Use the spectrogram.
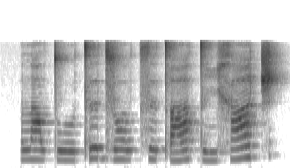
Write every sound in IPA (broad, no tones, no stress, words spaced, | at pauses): lalˠtwu tʼɨd͡zolˠ t͡sɨtʼa ti xat͡ʃ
